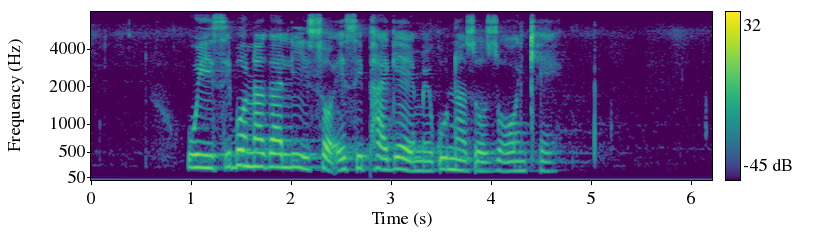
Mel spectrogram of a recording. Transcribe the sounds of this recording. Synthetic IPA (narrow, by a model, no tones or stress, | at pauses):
ujisiɓɔnak̬alisɔʔesipʰak̬ɛmɛk̬unazɔzɔːŋkʼɛ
